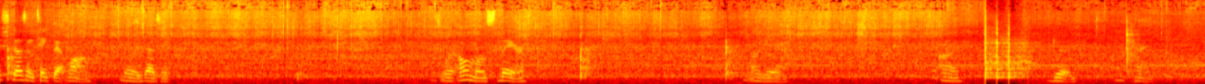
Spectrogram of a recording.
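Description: A wooden spatula scrapes and taps against a pan.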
